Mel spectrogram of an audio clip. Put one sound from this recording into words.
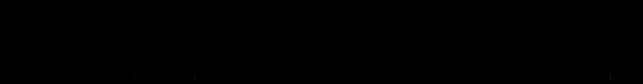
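Footsteps thud slowly on a creaking wooden floor.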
